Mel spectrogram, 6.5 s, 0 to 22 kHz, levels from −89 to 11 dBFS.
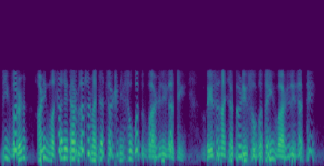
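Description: A speech clip passed through the Codec 2 vocoder for its whole length, with heavy damage that points to a very low rate near 1.6 kbit/s. Only pitch, voicing, energy and a spectral envelope survive; the voice is rebuilt from sine waves, sounding robotic and buzzy, with nothing above 3.8 kHz.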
